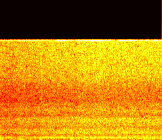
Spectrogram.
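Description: Steady background hum and hiss of the hall, with a couple of faint soft knocks about half a second and a second in.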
